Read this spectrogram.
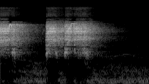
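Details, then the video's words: Black francolin call fragment: two harsh, rasping grating bursts in quick succession, the second longer and fading away, on a quiet background. "3 Black Teetar Speaking in Action: Amazing Bird Calls"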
